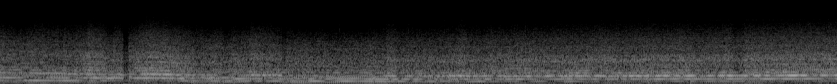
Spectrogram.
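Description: Several race trucks roar around the Pikes Peak Raceway oval in a steady, continuous engine drone, with a loud sustained whine and no talking.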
